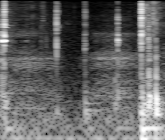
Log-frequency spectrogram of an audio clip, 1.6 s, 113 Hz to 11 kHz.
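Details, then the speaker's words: Frigidaire mini fridge LFPH33M4LM not cooling, compressor start relay removed and shaken by hand; loose light rattling clicks in scattered bursts; relay bad, rattling inside, replaced. "so these relays if you shake them and they make noise they're bad yep that's not good"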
